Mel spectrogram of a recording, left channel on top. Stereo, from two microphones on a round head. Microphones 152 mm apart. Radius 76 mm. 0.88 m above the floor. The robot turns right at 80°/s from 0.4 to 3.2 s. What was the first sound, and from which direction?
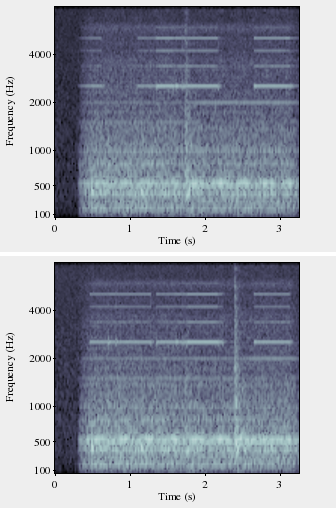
Only background noise.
